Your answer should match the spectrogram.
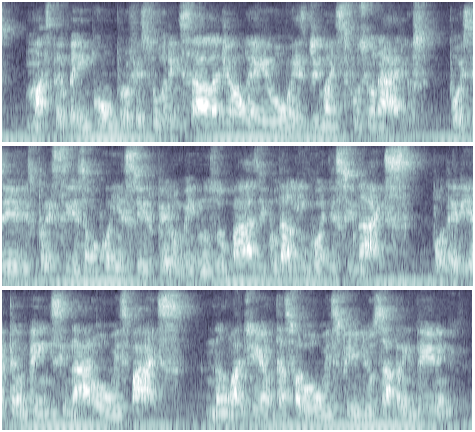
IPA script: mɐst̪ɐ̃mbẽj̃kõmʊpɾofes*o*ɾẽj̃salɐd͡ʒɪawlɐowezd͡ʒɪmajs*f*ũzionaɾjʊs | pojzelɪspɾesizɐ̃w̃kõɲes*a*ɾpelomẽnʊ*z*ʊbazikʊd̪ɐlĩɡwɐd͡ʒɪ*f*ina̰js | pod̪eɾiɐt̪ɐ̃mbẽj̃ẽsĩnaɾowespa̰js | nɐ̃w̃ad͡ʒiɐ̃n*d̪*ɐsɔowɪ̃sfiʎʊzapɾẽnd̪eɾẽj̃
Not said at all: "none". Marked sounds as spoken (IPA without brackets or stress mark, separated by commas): o, f, e, z, s, t̪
